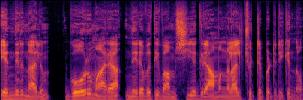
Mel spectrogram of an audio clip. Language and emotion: Malayalam, neutral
